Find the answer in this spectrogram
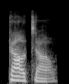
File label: "kowtow", Indian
